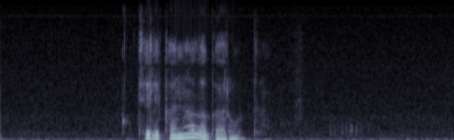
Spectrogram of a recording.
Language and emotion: Russian, sad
